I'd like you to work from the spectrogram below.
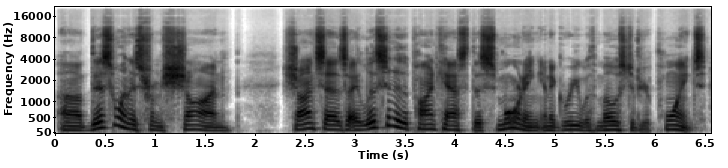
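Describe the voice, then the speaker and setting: A man co-hosts a conversational podcast, working through listener mail and show business with a halting delivery full of pauses. His medium-pitched voice is expressive and fairly bright.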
